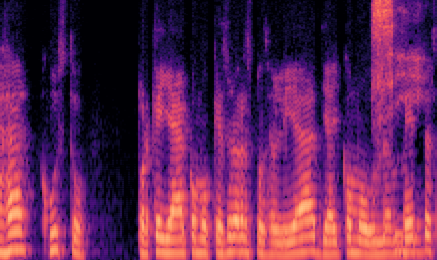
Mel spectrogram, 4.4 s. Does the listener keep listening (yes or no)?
yes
